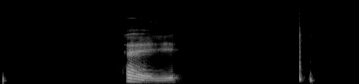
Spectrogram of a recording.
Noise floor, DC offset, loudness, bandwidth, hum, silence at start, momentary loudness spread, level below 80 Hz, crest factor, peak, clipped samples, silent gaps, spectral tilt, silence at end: under -90 dBFS; under 0.1%; -32 LUFS; 12 kHz; none; 1.25 s; 20 LU; -78 dBFS; 26 dB; -12 dBFS; under 0.1%; none; -6 dB/octave; 0.45 s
